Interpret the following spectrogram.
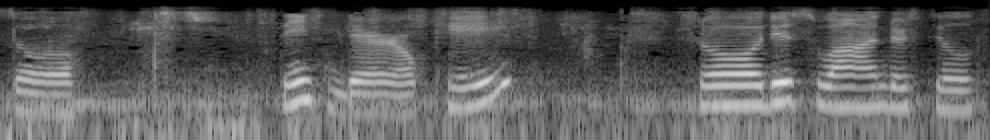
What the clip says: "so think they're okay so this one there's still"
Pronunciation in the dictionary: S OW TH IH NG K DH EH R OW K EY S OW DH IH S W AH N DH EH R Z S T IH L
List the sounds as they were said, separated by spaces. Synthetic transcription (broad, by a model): S OW T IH NG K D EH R OW K EY S OW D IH S W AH N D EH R S T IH L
